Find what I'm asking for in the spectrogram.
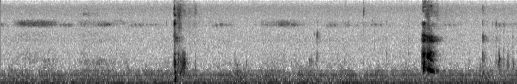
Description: They didn’t last long but were pretty intense lol 😆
